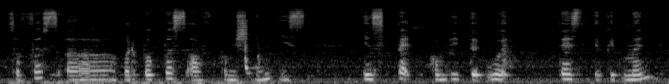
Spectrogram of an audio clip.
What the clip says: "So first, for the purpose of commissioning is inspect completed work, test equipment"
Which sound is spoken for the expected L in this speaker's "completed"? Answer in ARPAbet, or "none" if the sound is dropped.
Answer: none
